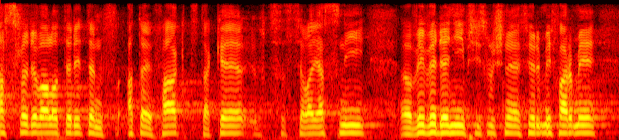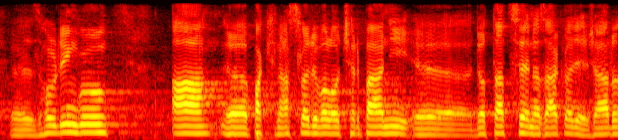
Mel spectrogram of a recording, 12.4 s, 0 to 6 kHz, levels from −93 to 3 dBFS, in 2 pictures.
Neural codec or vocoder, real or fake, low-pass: vocoder, 44.1 kHz, 128 mel bands every 256 samples, BigVGAN v2; fake; 5.4 kHz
